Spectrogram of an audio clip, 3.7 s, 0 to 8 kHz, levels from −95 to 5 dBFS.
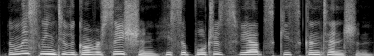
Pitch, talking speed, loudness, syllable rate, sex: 250 Hz, 145 wpm, -16 LUFS, 5.3 syllables/s, female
